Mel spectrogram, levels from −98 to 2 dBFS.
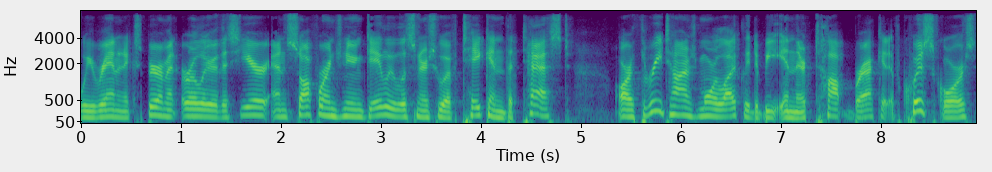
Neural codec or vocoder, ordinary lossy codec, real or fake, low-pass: none; AAC, 48 kbps; real; 7.2 kHz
